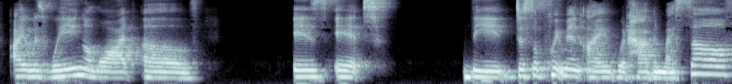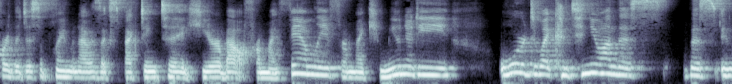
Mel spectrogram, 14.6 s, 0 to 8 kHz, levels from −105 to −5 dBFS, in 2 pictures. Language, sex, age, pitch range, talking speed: English, female, 30-49, 175-235 Hz, 155 wpm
